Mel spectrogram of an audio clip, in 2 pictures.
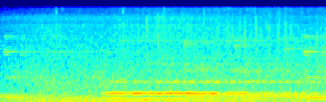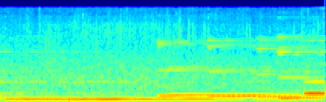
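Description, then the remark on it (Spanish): Steady rain falls in a continuous, even patter that holds throughout, with soft sustained musical tones drifting beneath it. No one speaks. “Y la lluvia parece el eco de mi desolación.”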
